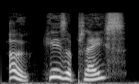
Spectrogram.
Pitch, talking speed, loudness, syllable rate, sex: 265 Hz, 170 wpm, -15 LUFS, 5.9 syllables/s, female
